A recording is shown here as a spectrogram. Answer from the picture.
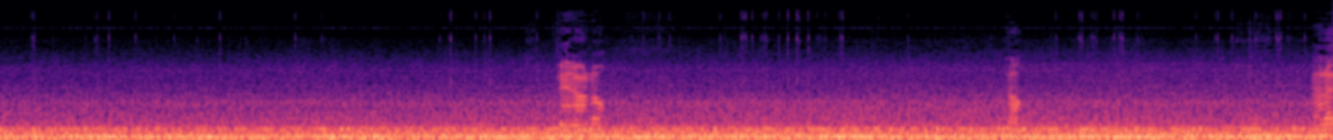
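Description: Steady low rumble of road and engine noise inside a car cabin while driving on a highway, with a brief voice sound about four seconds in.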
